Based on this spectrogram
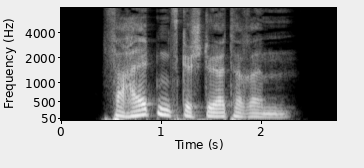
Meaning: strong dative masculine/neuter singular comparative degree of verhaltensgestört
- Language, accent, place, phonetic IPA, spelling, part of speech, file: German, Germany, Berlin, [fɛɐ̯ˈhaltn̩sɡəˌʃtøːɐ̯təʁəm], verhaltensgestörterem, adjective, De-verhaltensgestörterem.ogg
